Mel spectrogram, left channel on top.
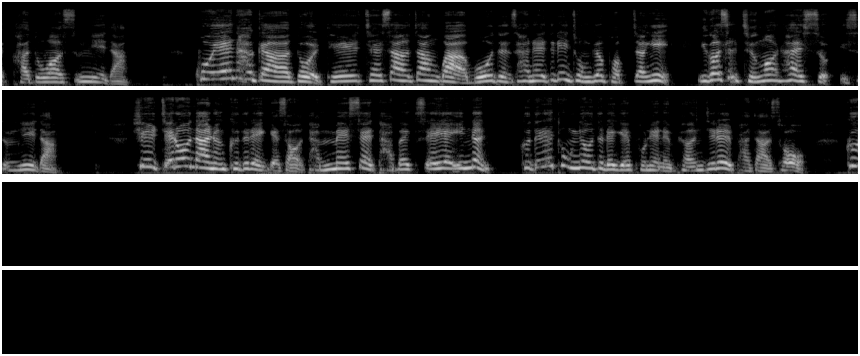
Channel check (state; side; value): silent; right; digital silence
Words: 가두었습니다. 코엔 하가돌 대제사장과 모든 사내들인 종교법정이 이것을 증언할 수 있습니다. 실제로 나는 그들에게서 담메세 다백세에 있는 그들의 동료들에게 보내는 편지를 받아서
